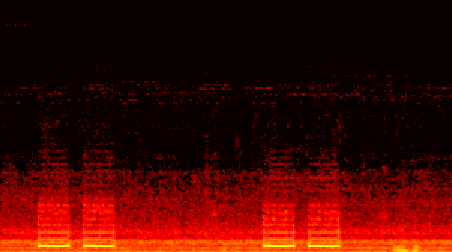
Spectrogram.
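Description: Ringback tone of an outgoing phone call ringing on the line: two double-burst rings, each a pair of short, even electronic tones, separated by a pause, with a faint low sound just afterward.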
